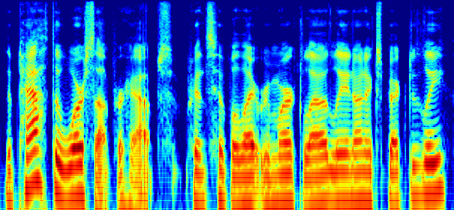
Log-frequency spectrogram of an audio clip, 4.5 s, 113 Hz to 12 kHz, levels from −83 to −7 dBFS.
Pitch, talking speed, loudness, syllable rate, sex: 135 Hz, 145 wpm, -19 LUFS, 5.6 syllables/s, male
